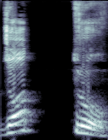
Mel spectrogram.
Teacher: যত্র আমরা অন্তস্থ জ উচ্চারণ করি না, বর্গীয় জ উচ্চারণ করি। আর এই রফলাযুক্ত বর্ণটা আমার উচ্চারণ হবে কিন্তু দুইবার, যত্র, পরেরটা ওকার হিসাবে উচ্চারিত হবে, যত্র।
